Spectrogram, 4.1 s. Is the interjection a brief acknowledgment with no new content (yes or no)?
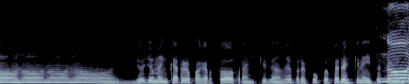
no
